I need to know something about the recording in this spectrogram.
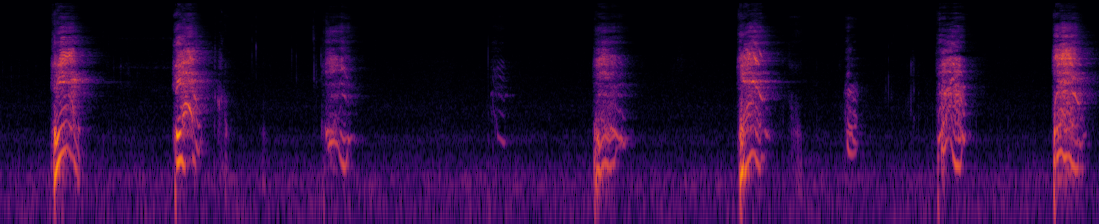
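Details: Dog that had become weaker, coughing non-stop: about seven harsh coughs in eleven seconds, a persistent cough.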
